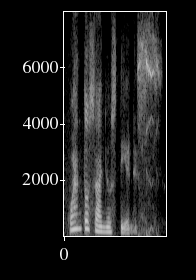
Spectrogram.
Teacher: cuando haya pronombres interrogativos la inflexión tonal es hacia abajo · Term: inflexión descendente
